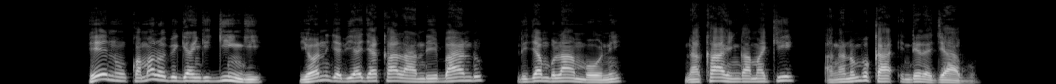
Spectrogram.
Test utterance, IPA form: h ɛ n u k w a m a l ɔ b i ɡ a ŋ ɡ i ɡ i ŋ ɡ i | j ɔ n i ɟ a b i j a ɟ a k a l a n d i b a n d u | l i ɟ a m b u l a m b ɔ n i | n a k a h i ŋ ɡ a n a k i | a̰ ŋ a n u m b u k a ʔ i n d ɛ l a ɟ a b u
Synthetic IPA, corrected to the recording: h ɛ n u k w a m a l ɔ b i ɡ a ŋ ɡ i ɡ i ŋ ɡ i | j ɔ n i ɟ a b i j a ɟ a k a l a n d i b a n d u | l i ɟ a m b u l a m b ɔ n i | n a k a h i ŋ ɡ a m a k i | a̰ ŋ a n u m b u k a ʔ i n d ɛ l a ɟ a b u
